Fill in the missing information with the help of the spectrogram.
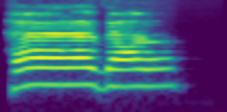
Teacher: Jadi zalnya nggak dipanjangkan, bukan hadzal. Dan langsung ke lam sukunnya.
